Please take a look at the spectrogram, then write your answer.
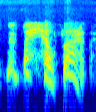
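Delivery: sudden high startled question. Retold or imitated. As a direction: caught off guard by a voice in your ear. Hearing a strange voice on air.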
